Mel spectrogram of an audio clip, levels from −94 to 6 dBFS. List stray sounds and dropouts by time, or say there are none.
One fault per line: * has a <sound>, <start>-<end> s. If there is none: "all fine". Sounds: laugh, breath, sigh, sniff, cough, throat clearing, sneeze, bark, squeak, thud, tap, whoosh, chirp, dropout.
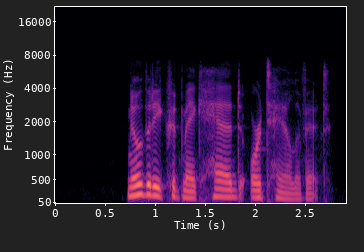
all fine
